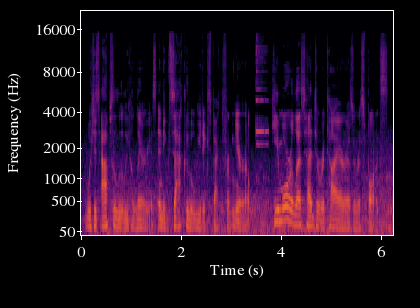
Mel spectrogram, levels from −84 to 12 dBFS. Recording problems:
rain or running water; noticeable; throughout; 15 dB below the speech
clattering dishes; noticeable; at 3.5 s; peak 3 dB below the speech

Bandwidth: 15 kHz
